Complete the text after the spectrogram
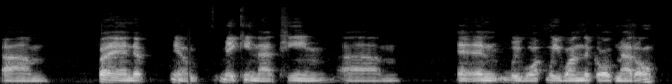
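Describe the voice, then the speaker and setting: A man's voice: sits low, level tone, a little slow, low-quality recording. A Canadian man talking as a guest on a video-call interview, rambling with many restarts and fillers. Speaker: guest, developer community founder. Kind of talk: casual interview chat.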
